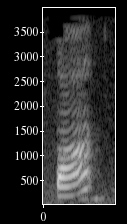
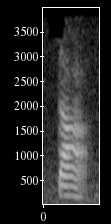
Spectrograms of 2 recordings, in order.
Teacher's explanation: you can feel when we recite ba that the mouth has a feeling of fullness and the back of the tongue is raised. · Shown in: first take · In contrast, we have the letter ta, which is light. · Term: heavy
